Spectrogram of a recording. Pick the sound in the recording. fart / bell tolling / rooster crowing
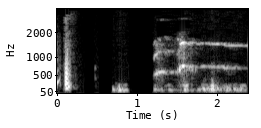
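rooster crowing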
